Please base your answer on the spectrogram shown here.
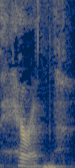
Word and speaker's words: Herath: s-a-n-d-e-r-s-o-n last name is pronounced like Harris with a lisp it's herath h-e-r-a-t-h hello just as a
